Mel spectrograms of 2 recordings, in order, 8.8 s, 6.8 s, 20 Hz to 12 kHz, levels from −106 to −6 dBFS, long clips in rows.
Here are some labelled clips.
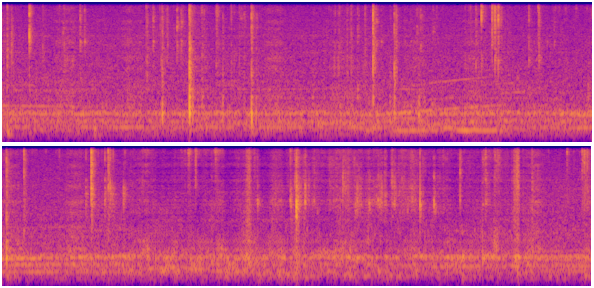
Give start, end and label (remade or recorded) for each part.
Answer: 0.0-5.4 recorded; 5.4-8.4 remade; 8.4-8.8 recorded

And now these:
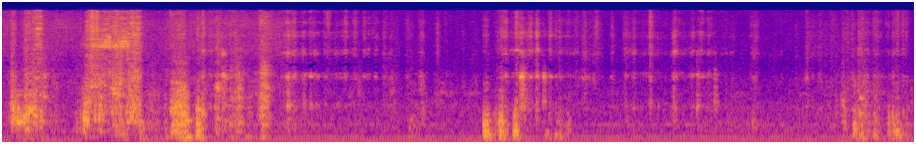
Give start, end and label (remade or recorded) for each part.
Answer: 0.0-6.8 recorded

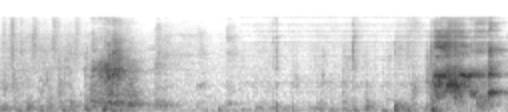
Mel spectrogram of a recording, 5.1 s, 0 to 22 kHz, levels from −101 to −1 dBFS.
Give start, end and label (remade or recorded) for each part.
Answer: 0.0-2.4 recorded; 2.4-5.1 remade

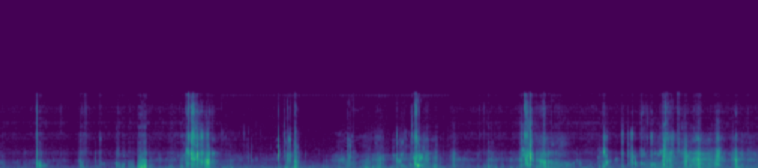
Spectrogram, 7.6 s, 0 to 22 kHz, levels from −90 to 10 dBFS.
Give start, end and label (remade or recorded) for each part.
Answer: 0.0-2.2 remade; 2.2-4.5 recorded; 4.5-7.6 remade

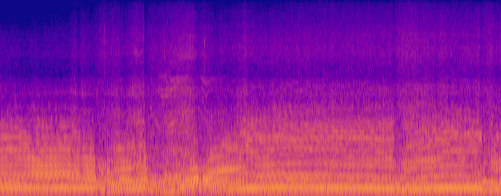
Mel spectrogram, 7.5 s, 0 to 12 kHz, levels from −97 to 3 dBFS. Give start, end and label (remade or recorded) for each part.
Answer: 0.0-7.5 recorded

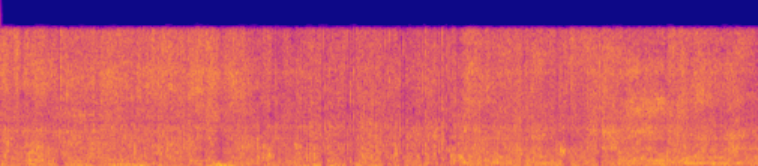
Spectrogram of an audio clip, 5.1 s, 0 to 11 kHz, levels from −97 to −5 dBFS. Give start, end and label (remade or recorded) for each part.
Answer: 0.0-0.5 remade; 0.5-1.0 recorded; 1.0-2.0 remade; 2.0-3.0 recorded; 3.0-5.1 remade

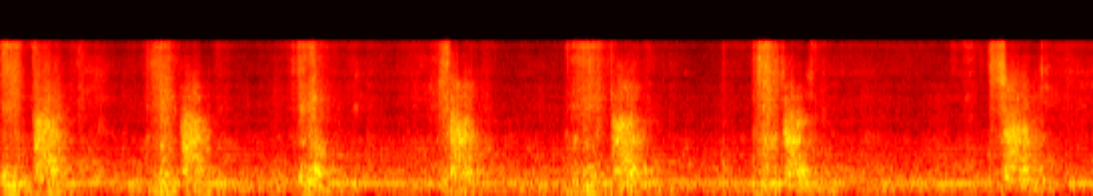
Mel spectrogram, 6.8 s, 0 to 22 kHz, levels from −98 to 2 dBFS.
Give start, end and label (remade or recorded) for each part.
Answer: 0.0-6.8 remade

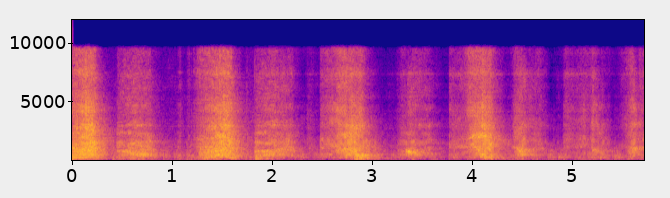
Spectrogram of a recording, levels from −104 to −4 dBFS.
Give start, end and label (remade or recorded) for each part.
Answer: 0.0-2.1 recorded; 2.1-5.7 remade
